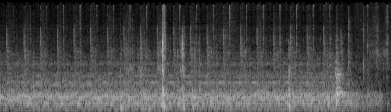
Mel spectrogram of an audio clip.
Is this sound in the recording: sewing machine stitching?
yes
